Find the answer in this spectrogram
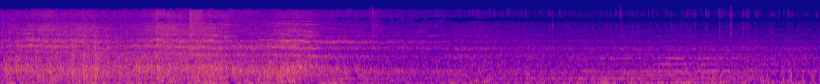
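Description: NJ Transit commuter train rolling past on the rails, its wheels clattering. It is loud for the first three seconds or so, then fades as the train moves away.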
